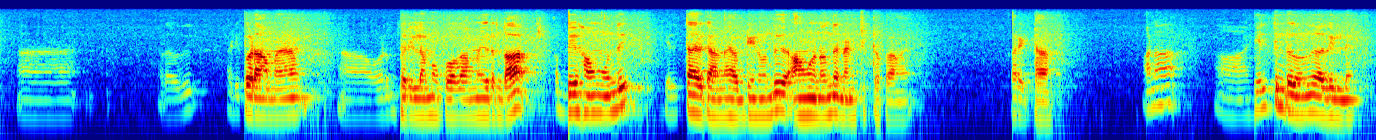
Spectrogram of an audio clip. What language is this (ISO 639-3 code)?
tam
